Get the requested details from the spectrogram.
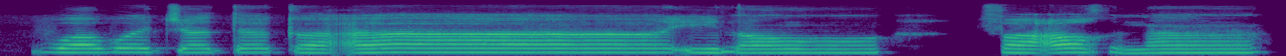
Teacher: You made the ayn sound and you did the light nasal sound for the tanveen and you also emphasized the ghain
